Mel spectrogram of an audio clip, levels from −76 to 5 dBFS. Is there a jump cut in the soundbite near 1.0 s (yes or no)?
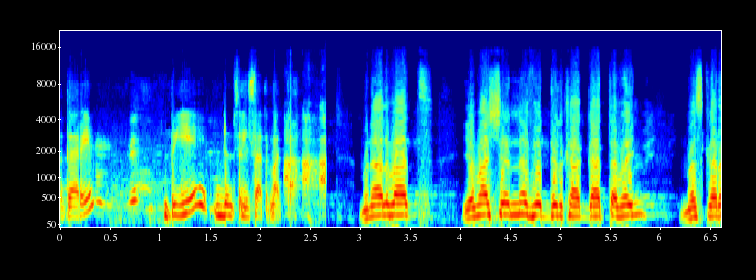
no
